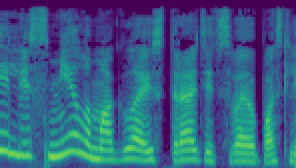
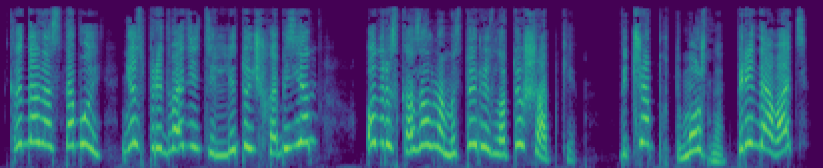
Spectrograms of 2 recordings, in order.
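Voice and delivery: high, quick small dog; much higher quick puppy voice; little dog voice; faster than usual. A narrator's reading. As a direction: chatter like an eager little dog. Totoshka explains.

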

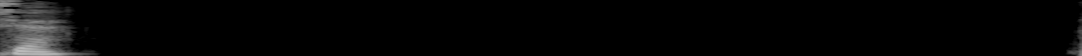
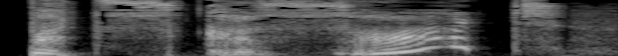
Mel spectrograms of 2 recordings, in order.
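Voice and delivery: drawn-out, soft, high indignant question; squealing comma; 4 semitones higher, 8 dB quieter, much slower than usual. A narrator's reading. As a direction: stretch it out slowly in disbelief. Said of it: "завизжала запятая". (возмущённый тонкий голос запятой)

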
